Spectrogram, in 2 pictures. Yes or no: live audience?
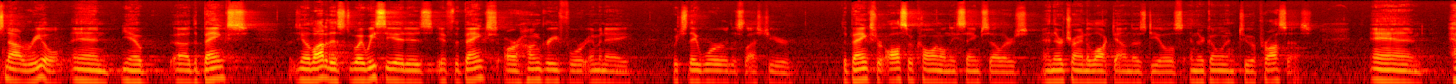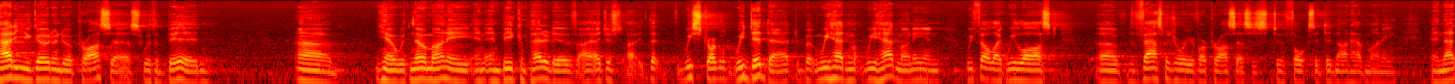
yes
